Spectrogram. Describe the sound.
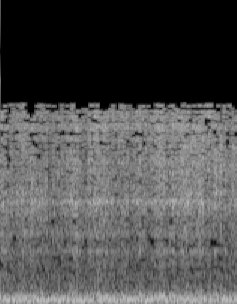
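Rocket first-stage engines roar during a launch of a crewed mission to the space station, as the stage throttles down before maximum dynamic pressure. A loud, steady, low rumble continues without a break.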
